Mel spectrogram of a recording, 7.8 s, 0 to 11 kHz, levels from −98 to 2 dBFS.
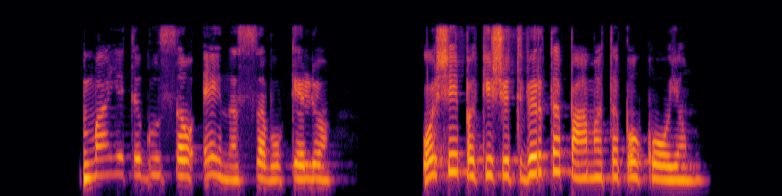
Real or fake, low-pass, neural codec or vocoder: real; 7.2 kHz; none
